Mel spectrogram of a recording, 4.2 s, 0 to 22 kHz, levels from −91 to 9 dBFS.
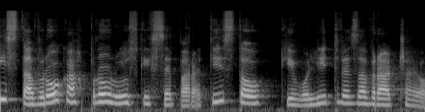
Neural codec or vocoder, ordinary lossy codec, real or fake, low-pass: none; Opus, 16 kbps; real; 14.4 kHz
